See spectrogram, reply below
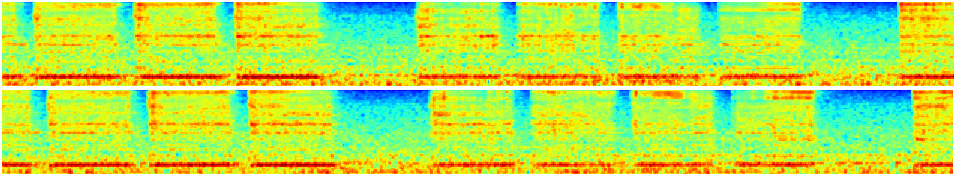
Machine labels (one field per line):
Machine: slide rail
